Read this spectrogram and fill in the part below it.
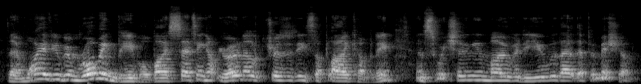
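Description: A man's voice: high voice, animated, quick pace, a little mellow, voice pushed up. A man voicing an earnest, declamatory young superhero who gets mildly exasperated, in a comic storybook reading. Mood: stern. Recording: roomy, distant camera microphone.

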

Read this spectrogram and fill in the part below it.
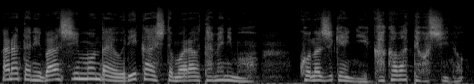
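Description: A composed young woman leader of a fantasy game order, played by an actress. She speaks in a calm, measured way at a middle pitch, explaining things clearly. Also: natural voice. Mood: composed, businesslike. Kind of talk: Japanese video game cutscene acting.

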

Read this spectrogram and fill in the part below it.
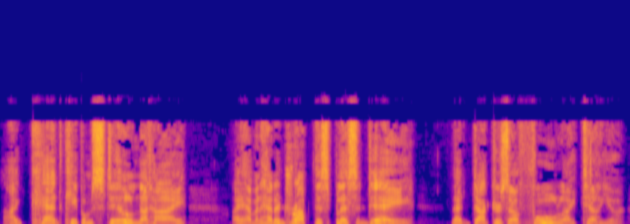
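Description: A man voicing a weak, feverish old sea captain who curses and pleads in rough sailor talk. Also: medium pitch, wildly swooping pitch, slow pace, no echo, clean studio sound, voice pushed up, full character voice. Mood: desperate. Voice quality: feeble, wheedling.

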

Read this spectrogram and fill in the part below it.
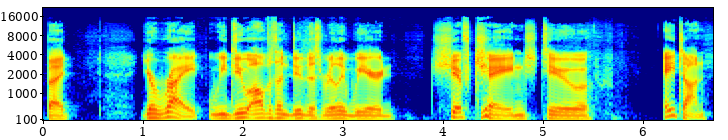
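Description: A man's voice: medium pitch, a little slow, pushed and bright, clear, resonant tone, dry recording. A young man co-hosting a podcast, chatting casually about a book with many fillers and restarts, on a studio mic. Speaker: podcast co-host. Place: small studio, seated. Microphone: studio mic on boom arm.

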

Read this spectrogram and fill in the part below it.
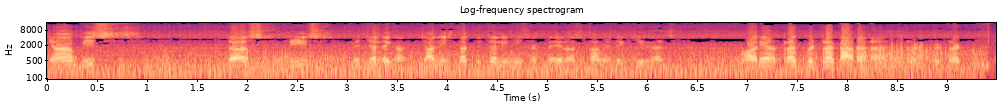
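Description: A man's voice: on the high side, steady tone, unhurried. A young man, chatting casually to viewers while riding a motorbike outdoors. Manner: chatty, pointing things out to viewers. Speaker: vlogger. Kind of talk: casual ride commentary. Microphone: camera mic on a riding bike. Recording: loud wind and engine noise. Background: wind rush and traffic.

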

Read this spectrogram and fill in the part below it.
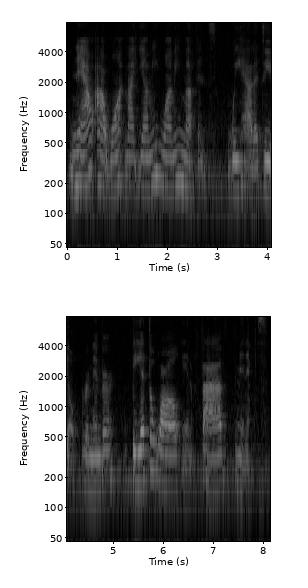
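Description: A woman voicing a big, gruff male wolf, speaking in a deep, slow and menacing way. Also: a little hiss or hum. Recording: distant from the mic.

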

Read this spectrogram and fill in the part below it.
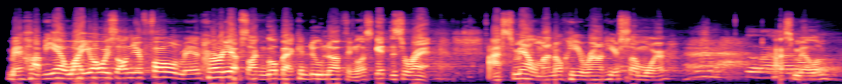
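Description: A man performing comedic animal voiceovers in an exaggerated, slangy, expressive way. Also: sits high, a little fast, background noise.

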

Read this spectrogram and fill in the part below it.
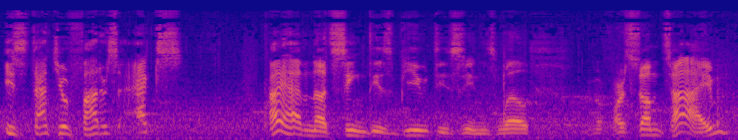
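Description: An actor playing a gruff, boastful older Viking blacksmith in a video game cutscene. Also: male voice, mid-range voice, big pitch swings, takes it slowly, pushed and bright, a little hiss or hum, exaggerated voice. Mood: admiring.

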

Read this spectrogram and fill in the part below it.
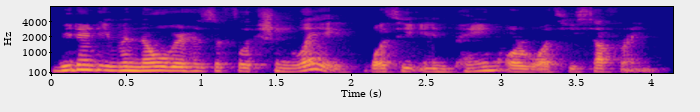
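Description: A man in his thirties whose first language is Urdu, reading a prepared talk in a measured, earnest way over a video call from a home office. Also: a little high, creaky, warm tone, dull audio. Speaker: physician presenter.

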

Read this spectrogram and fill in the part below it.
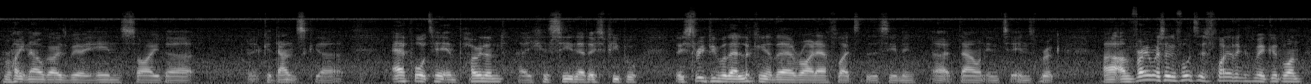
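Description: A man with a hoarse, croaky voice giving casual, rambling commentary on a flight simulator game, full of fillers and restarts. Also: lowish voice, expressive, fairly quick, a little mellow, a little hiss or hum, rough recording. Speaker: flight sim streamer.

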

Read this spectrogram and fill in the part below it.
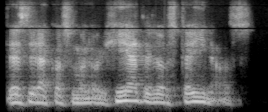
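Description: Older man, slow gravelly voice on a video call. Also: deep voice, sing-song, fairly bright tone. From Puerto Rico, raised in Quebec, Canada. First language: French. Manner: deliberate, careful non-native Spanish with restarts. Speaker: book presenter, retired historian. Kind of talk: online book presentation. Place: room indoors. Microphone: video call webcam. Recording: muffled video-call audio.

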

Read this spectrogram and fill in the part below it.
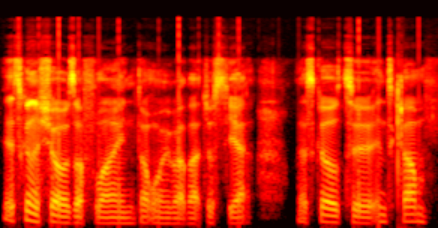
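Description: A man giving a casual step-by-step software tutorial, thinking aloud as he works. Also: on the low side, fairly even intonation, brisk, creaky, no room sound, studio quality.

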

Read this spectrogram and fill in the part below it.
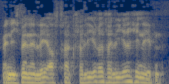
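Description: An actor playing a defiant, principled scientist and lecturer in a German radio play, speaking formally, firmly and in a measured way. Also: male voice, medium pitch, steady tone, a little hiss or hum, natural voice. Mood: defiant, resolute.

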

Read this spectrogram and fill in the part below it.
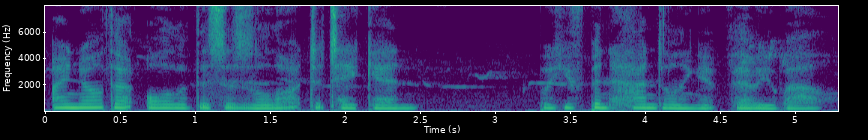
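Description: Breathy, high-voiced gentle fae lady played by a woman. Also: little pitch movement, normal speed. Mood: warm, comforting. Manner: soothing, breathy, often whispering. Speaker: ASMR roleplay voice performer. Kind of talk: ASMR roleplay.

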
